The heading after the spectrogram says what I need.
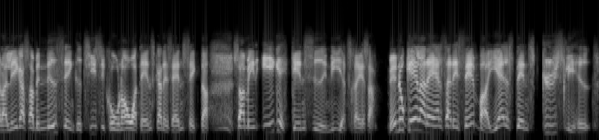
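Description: A bitter middle-aged misanthrope spits out a crude, venomous rant in a high, strained voice. His voice is smooth and carries well. The sound is close and dry, with a slightly dull radio tone. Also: no echo. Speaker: comedy character. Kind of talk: satirical radio monologue.

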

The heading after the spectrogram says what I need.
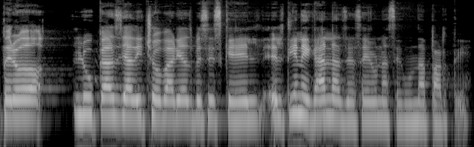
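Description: This podcast co-host has a clear, resonant, mid-range voice with a level tone and a normal speed. Discussing films casually, she is earnest and emotive and quotes lines of dialogue with expression.

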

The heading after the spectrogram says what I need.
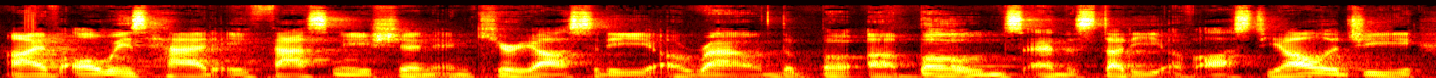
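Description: A man's voice: on the low side, steady tone, moderate pace, hardly any pauses. A young man from Thailand, a museum founder, answering interview questions earnestly with frequent fillers.

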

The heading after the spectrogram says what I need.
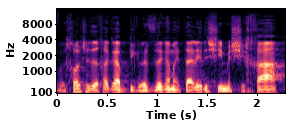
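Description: Fairly low in pitch, with fairly even intonation and a bit of brightness, an Israeli man, a translator and theatre director, muses thoughtfully in an interview, often breaking off to restart sentences and pausing along the way.

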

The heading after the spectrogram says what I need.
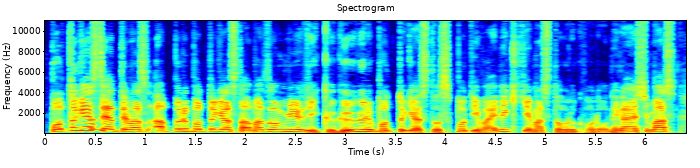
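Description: Radio host: man, quick and playful, teasing, very lively and animated delivery. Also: high voice, no echo, studio quality. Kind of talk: casual radio chat and letter reading.

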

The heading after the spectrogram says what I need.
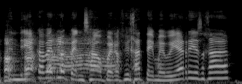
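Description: Fast-talking enthusiastic woman. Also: on the high side, over a noisy crowd. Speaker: guest journalist. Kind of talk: casual chat.

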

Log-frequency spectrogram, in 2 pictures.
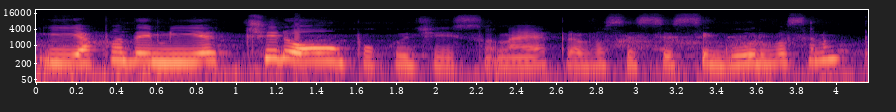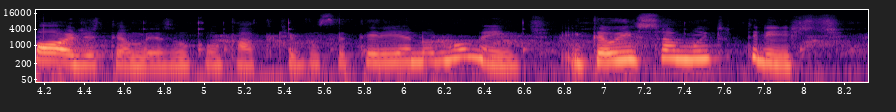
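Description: A woman's voice: medium pitch, darkish tone, a little hiss or hum. A woman with a Brazilian accent giving practical advice in a conversational way.

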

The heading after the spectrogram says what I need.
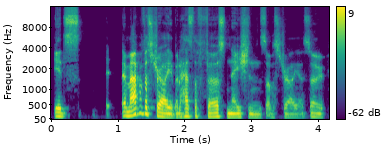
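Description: A man's voice: lowish voice, expressive, fairly quick, fairly bright tone. A young man hosting a casual podcast conversation, chatty and rambling, often repeating words as he thinks. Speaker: podcast host. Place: Australia.

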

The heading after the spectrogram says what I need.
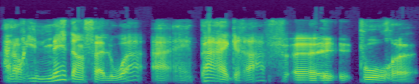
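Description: Speaking slowly with vocal fry, this man has a fairly low but fairly bright voice that swings widely in pitch. He's a Quebec French-accented legal commentator and regular columnist, explaining legal matters point by point in a conversational radio segment, recorded dry.

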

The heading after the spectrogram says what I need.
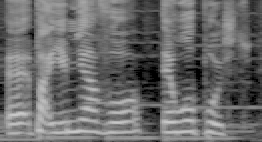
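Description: Portuguese guy doing a radio comedy bit, talks super fast, high voice, faint music under it. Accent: European Portuguese. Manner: rapid, animated storytelling with lots of acted quotes. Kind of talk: comic monologue. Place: radio studio.

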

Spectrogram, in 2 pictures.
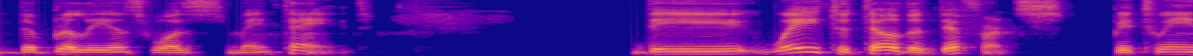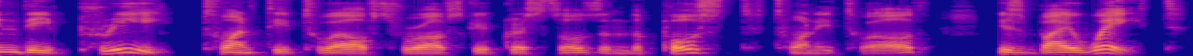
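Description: An older man giving an educational science talk in an explaining manner, pausing on "uh" and repeating words. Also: on the low side, no room sound, studio quality. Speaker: science commentator. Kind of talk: educational monologue.

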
